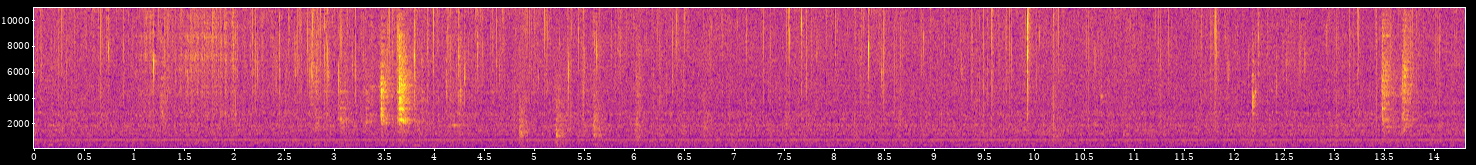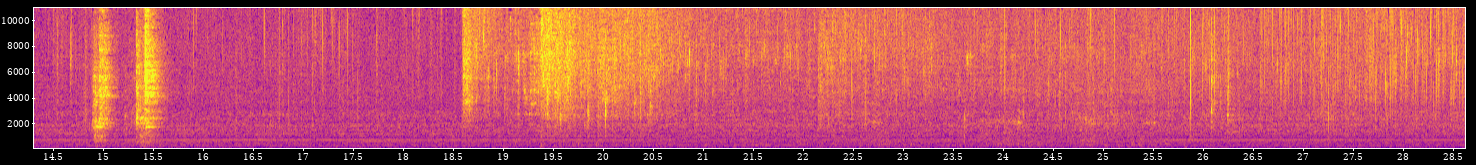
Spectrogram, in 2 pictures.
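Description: Hot oil and aromatics sizzling softly in a stainless steel pot, with a few sharp clinks and knocks of utensil against the pot. About two-thirds of the way in, the sizzling jumps up loudly as cut eggplant goes into the hot oil, then settles into steadier frying.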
